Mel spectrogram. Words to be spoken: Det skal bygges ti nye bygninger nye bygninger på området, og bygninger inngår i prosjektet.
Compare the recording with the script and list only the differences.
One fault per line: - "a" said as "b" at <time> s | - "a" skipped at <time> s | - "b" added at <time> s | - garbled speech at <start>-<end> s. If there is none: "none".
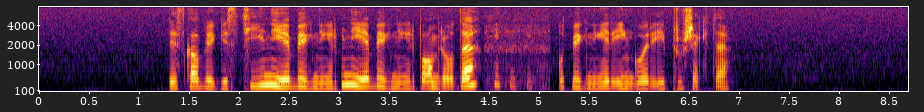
none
